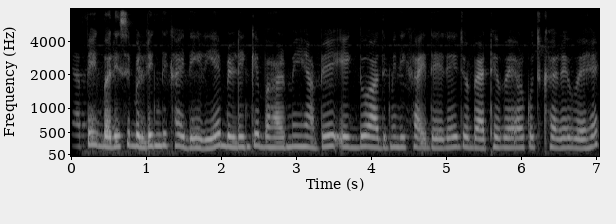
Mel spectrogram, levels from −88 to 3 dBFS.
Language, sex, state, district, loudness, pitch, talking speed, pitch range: Hindi, female, Goa, North and South Goa, -38 LUFS, 210 Hz, 255 wpm, 200-220 Hz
